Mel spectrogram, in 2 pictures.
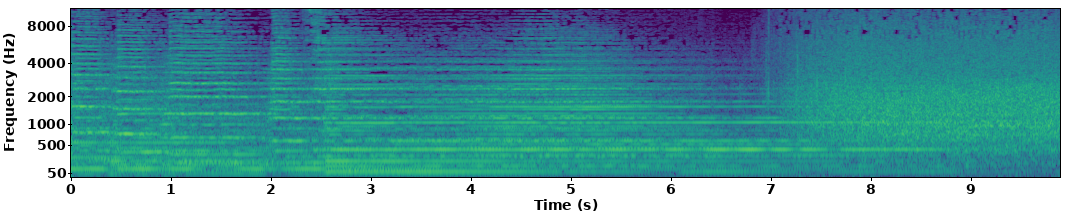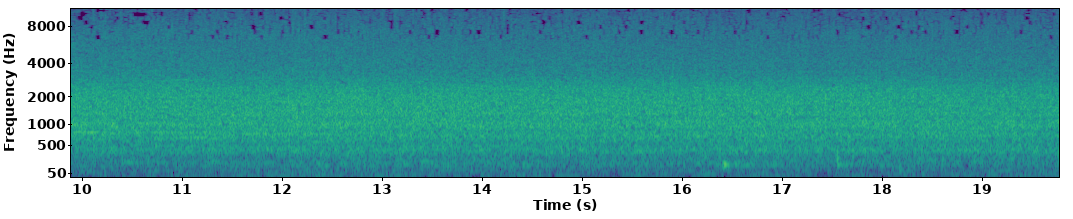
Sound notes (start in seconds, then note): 7.3 applause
